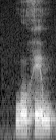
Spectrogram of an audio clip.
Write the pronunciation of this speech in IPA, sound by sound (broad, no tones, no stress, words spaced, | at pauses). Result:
wohew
